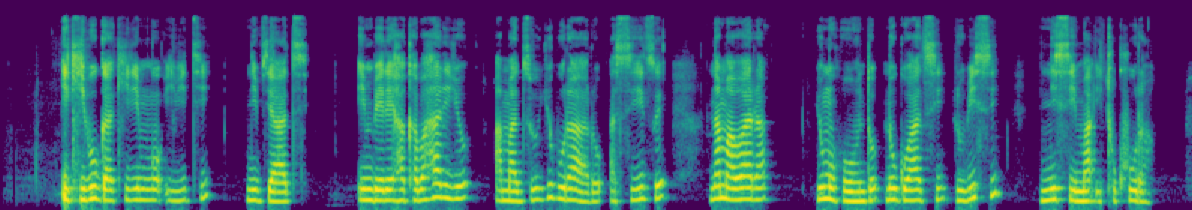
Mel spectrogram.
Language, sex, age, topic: Rundi, female, 18-24, education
